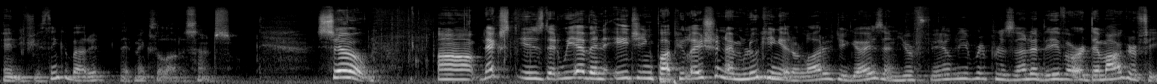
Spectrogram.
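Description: A high-pitched woman's voice in a French accent at a moderate pace, with very wide pitch swings and big swings in loudness. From France. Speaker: village president. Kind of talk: speech. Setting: stage with audience. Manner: halting. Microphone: podium.

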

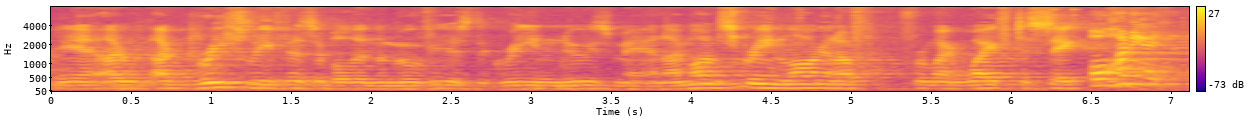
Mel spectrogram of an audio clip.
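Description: Amid light background noise and audible room echo, a man speaks at a moderate pace with fairly even intonation. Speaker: panelist. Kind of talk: panel anecdote. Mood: wry, self-deprecating. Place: hall.

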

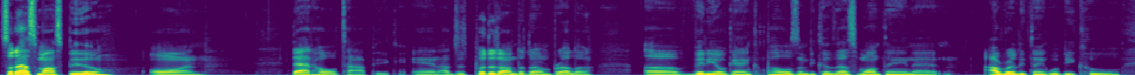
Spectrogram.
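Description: A man speaks with a very deep, low pitch. He leaves long, frequent pauses. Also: fairly even intonation, moderate pace. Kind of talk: casual solo podcast monologue.

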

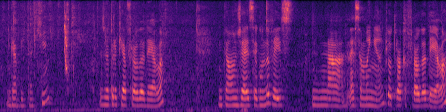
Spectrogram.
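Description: Long, frequent pauses break up a woman's fairly slow speech, which has fairly even intonation over light background noise. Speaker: mother vlogger. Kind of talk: casual vlog chat. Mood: calm, soft-spoken.

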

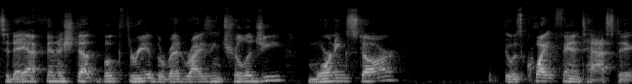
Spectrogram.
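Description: Talking at a fairly quick pace, a man with a Northern California accent sounds bright and sharp. His tone is enthusiastic, and the background is quiet. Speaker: book reviewer, video creator. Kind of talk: casual vlog chat. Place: home room.

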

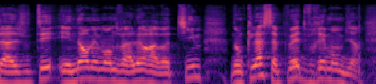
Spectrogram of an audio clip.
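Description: This man's pitch is fairly high and varies in an ordinary way. His pace is fairly quick. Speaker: gaming YouTuber; gaming content creator. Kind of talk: game news video. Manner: hesitant, many fillers. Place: home room.

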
